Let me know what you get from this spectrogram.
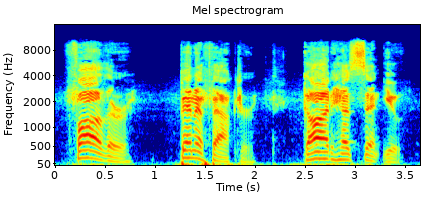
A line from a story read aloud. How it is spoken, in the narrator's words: exclaimed deeply moved voices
